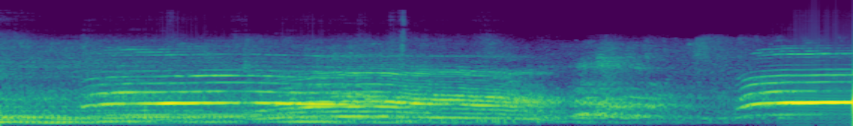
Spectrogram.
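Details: Two cats in a threatening standoff: a long, slowly bending yowl that sags and trails off, a brief lull, then another sharp rising wail bursting in at the end over a low rumbling background.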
